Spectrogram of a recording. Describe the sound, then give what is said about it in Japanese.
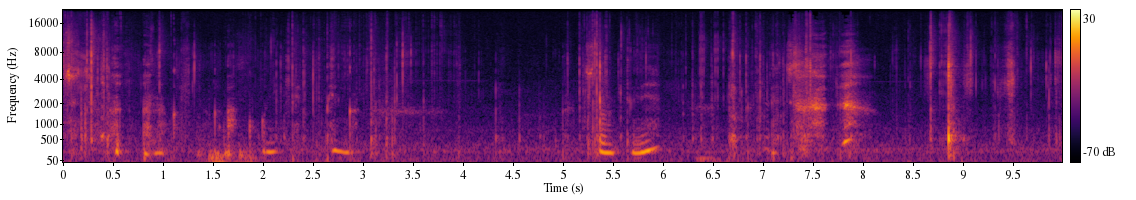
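Someone tears open a package by hand, with crinkling and ripping plastic in scattered bursts, among soft, whispery talk and brief pauses. “まず早速開けていきたいと思うんですけど、ちょっと待って、ハサミ必要だった。開かない。”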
